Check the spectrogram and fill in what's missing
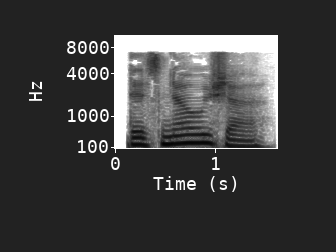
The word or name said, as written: dysgnosia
